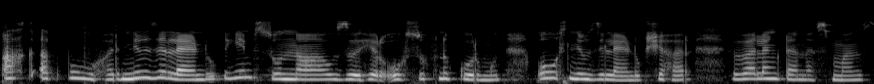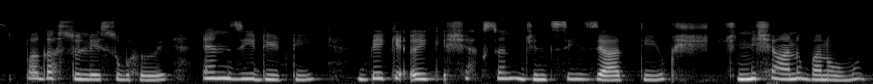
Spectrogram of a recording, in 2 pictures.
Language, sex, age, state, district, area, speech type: Kashmiri, female, 30-45, Jammu and Kashmir, Budgam, rural, read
